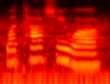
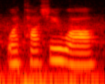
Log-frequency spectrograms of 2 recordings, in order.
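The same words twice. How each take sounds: No difference in how they are said.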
